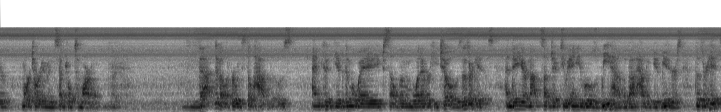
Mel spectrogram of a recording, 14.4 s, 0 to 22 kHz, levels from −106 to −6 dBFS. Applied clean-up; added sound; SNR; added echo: none; Insect; 10 dB; reverberation time 0.3 s.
